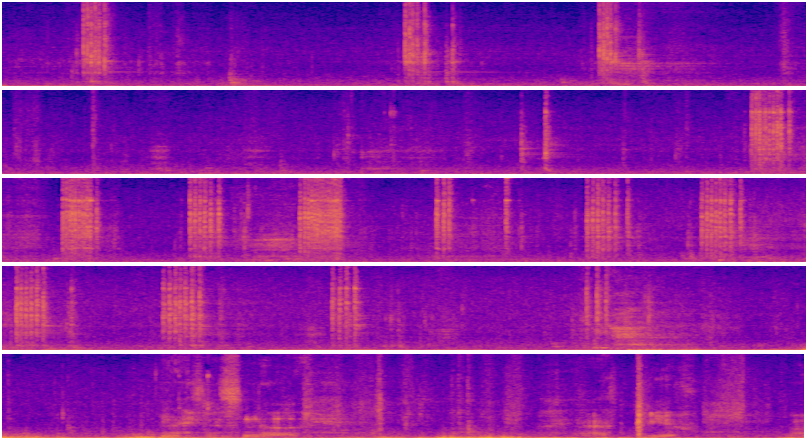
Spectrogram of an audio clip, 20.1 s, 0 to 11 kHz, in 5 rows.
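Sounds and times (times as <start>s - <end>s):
ratchet wrench clicking: 0.4s - 0.7s, 2.0s - 3.2s, 7.7s - 14.1s, 14.9s - 15.2s.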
